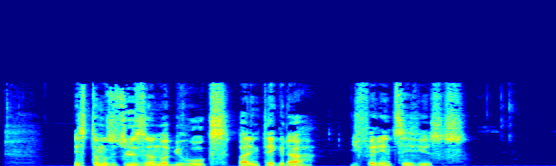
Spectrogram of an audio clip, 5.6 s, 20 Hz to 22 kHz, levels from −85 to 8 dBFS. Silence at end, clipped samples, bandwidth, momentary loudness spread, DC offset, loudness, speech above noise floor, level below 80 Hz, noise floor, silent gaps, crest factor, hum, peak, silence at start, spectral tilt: 0.9 s; under 0.1%; 11.5 kHz; 11 LU; under 0.1%; -24 LUFS; 34 dB; -58 dBFS; -59 dBFS; none; 24 dB; 60 Hz at -60 dBFS; -4 dBFS; 0.05 s; -2 dB/octave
